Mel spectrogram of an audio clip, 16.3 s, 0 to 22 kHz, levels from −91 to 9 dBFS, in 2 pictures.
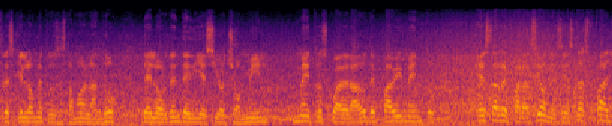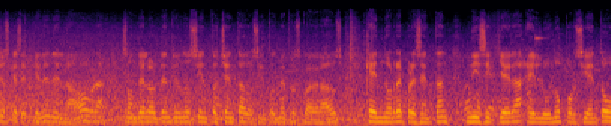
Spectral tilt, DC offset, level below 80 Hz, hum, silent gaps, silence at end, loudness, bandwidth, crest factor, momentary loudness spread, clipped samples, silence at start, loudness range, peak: -6 dB/octave; under 0.1%; -36 dBFS; none; none; 0 s; -18 LUFS; 14.5 kHz; 16 dB; 7 LU; under 0.1%; 0 s; 3 LU; -2 dBFS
